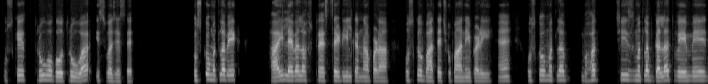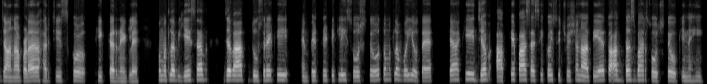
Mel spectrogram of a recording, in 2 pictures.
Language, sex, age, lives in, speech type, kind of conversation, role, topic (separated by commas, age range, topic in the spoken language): Hindi, male, 18-19, India, conversation, podcast, host, Empathy dikhane ke sabse simple aur seedhe tareeke kya hain?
